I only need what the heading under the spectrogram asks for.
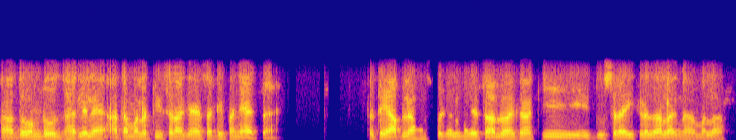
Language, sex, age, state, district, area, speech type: Marathi, male, 18-30, Maharashtra, Akola, urban, conversation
